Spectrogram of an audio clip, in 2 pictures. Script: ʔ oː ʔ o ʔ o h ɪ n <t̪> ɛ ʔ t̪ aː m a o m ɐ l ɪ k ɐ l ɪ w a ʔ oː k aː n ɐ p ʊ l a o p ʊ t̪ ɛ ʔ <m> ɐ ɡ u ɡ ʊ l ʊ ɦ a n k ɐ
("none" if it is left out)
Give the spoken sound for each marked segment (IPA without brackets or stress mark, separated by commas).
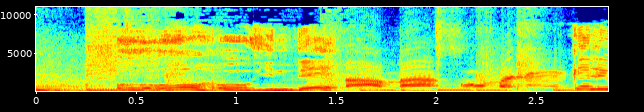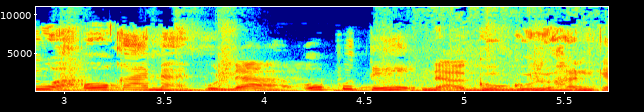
d̪, n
